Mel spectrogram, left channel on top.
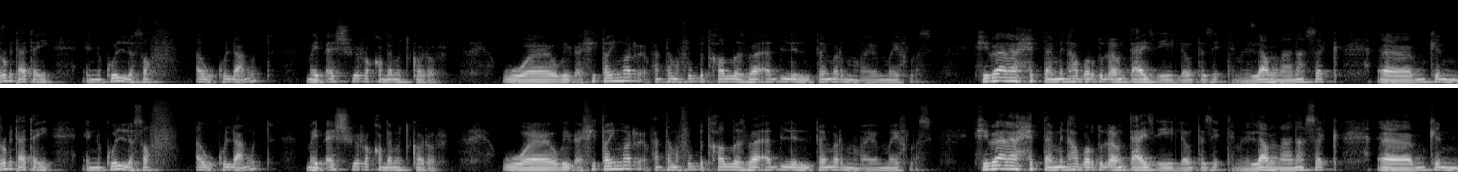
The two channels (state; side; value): normal; both; correlation 0.28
